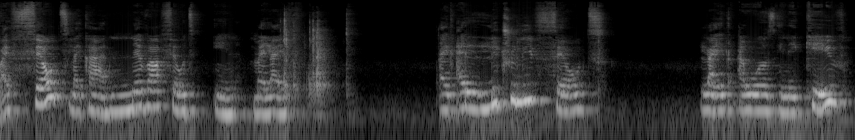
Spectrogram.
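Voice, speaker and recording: A young woman with a Nigerian accent, telling a personal story to the camera in an earnest, animated way, restarting often and jumping up in pitch for emphasis. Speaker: vlogger. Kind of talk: casual storytelling. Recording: echoey room.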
